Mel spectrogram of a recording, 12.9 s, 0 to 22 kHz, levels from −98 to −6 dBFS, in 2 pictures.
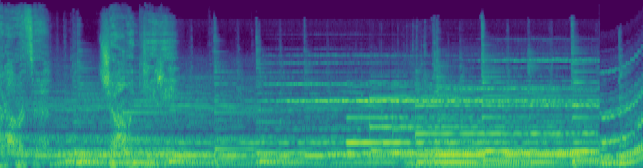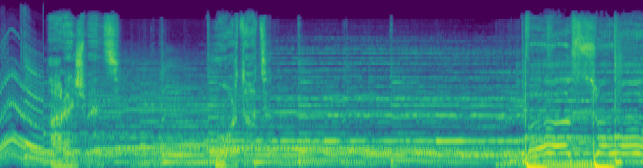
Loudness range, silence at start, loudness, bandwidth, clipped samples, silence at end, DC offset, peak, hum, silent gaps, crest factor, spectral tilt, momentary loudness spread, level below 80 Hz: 5 LU; 0 s; -21 LUFS; 18 kHz; under 0.1%; 0 s; under 0.1%; -2 dBFS; none; none; 18 dB; -4.5 dB/octave; 11 LU; -28 dBFS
